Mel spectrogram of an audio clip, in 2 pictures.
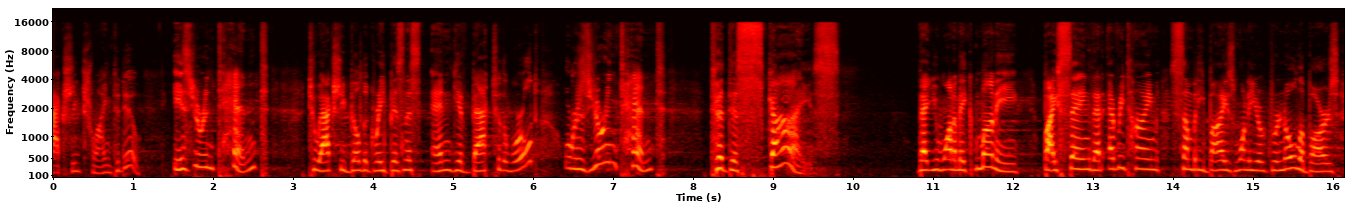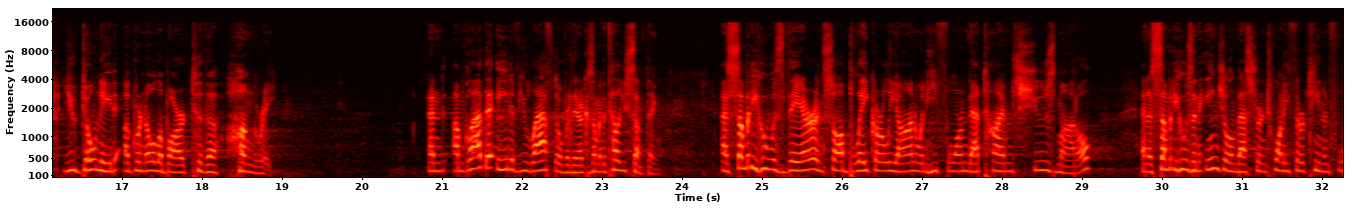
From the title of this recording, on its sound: A Keynote: Real Talk Summit, Vancouver 2017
